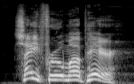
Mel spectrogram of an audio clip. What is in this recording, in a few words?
world hospital, namvet, survivor voice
